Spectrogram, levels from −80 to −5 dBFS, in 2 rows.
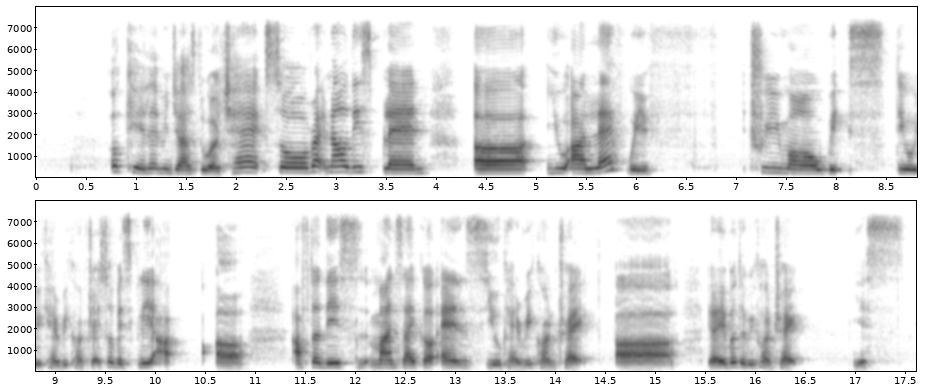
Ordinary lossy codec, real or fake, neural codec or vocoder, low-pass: none; real; none; 7.2 kHz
